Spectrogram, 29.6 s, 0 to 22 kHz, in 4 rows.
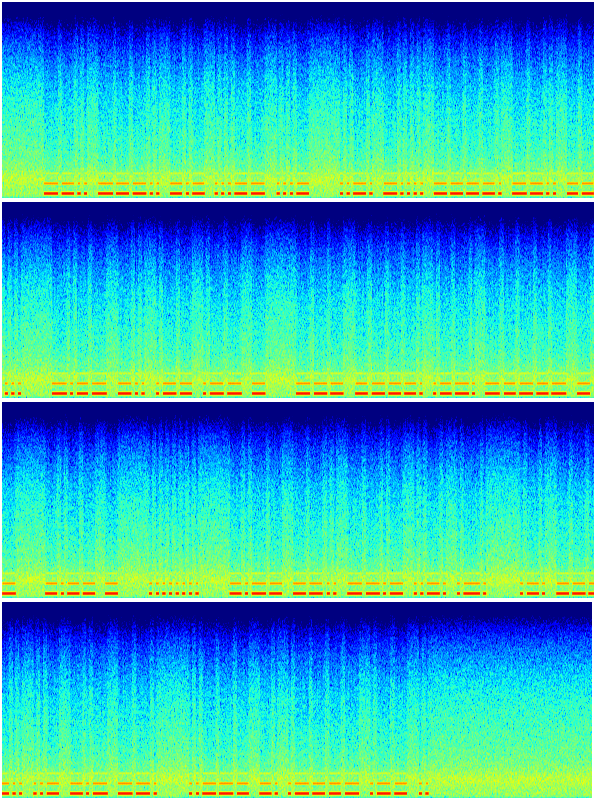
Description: Morse code, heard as a keyed tone, hand-sent with a bug key, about 29 wpm, 560 Hz. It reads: Z8K3V F69Z7 YDWWT O9P0M YT <HH> YZQFR R8UKG 2N1WI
